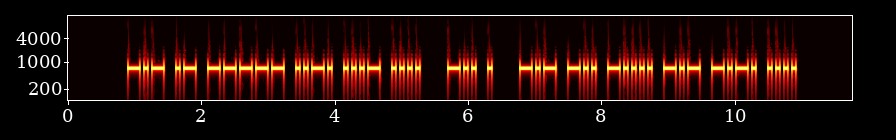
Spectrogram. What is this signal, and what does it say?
Morse code, heard as a keyed tone, about 21 wpm, 700 Hz. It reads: KA0FVH DE KD6KCH
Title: USA Callsign DE Callsign - 6 Characters - 20wpm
